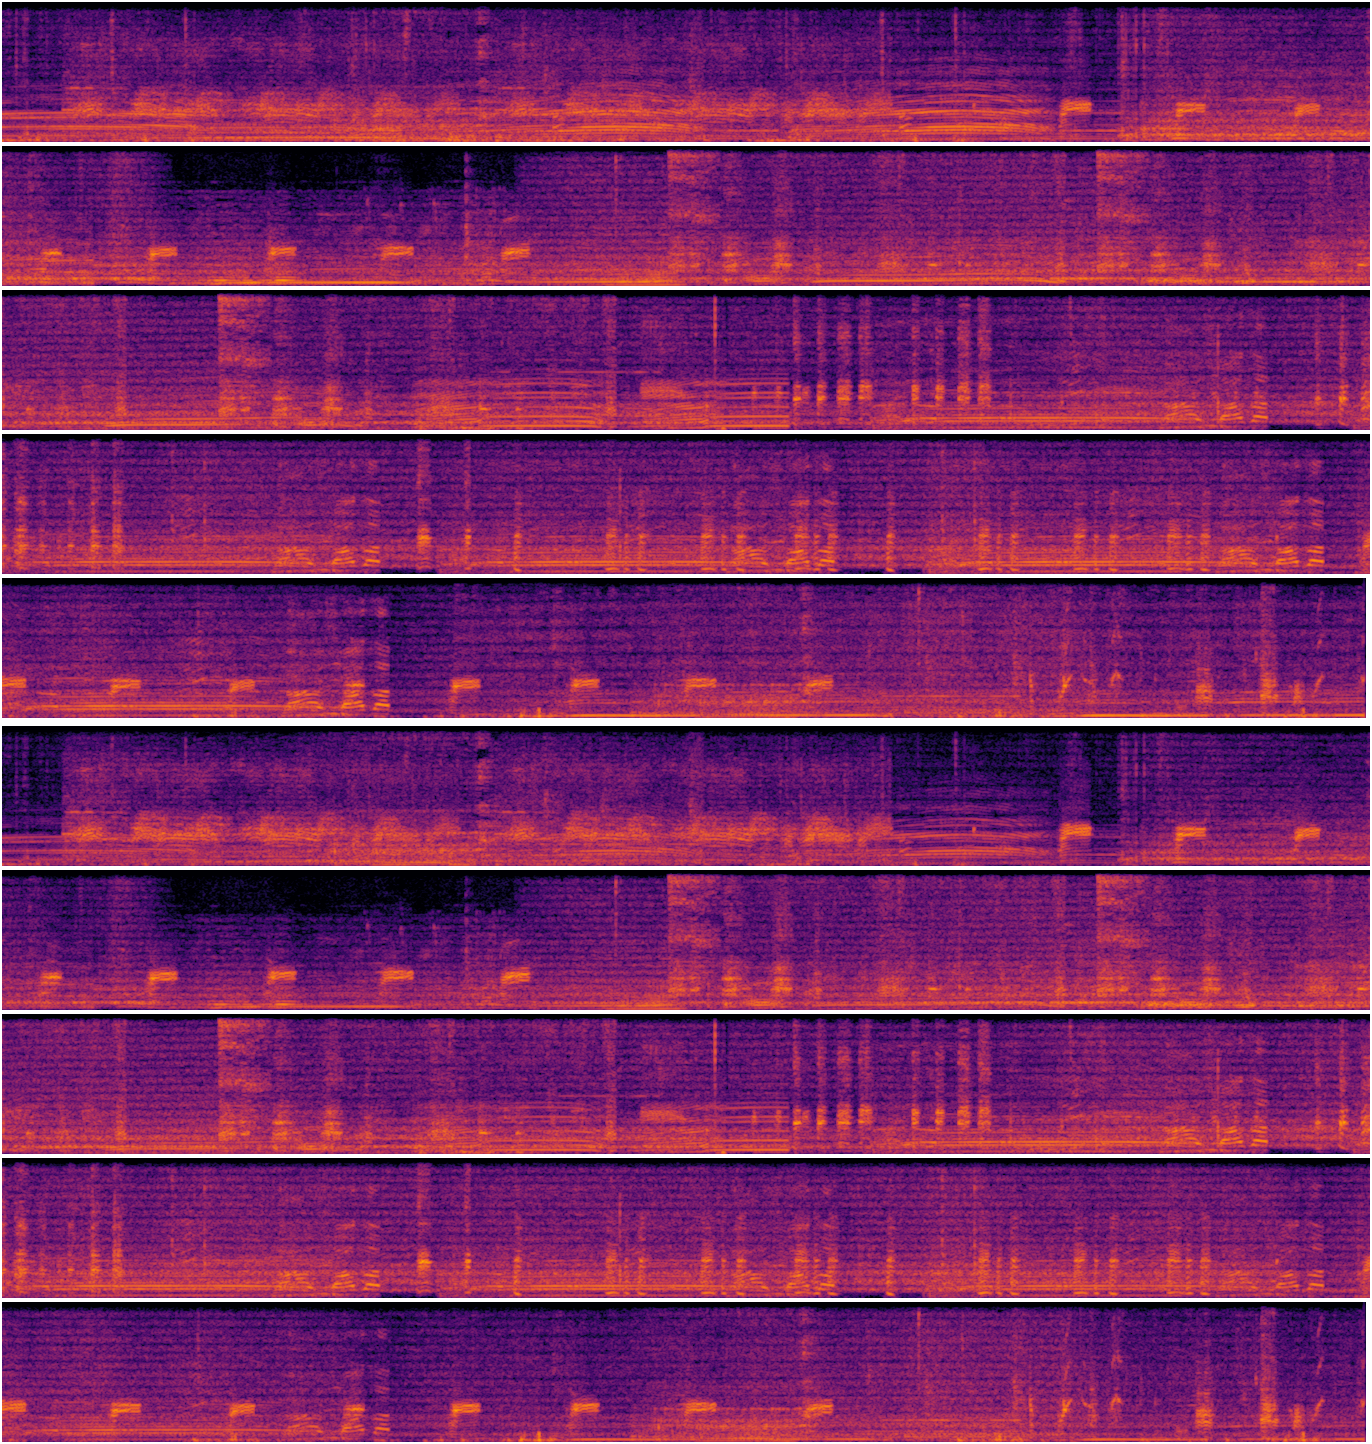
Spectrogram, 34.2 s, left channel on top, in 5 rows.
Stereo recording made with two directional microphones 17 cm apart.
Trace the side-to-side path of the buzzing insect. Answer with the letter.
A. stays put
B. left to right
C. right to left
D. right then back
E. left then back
B.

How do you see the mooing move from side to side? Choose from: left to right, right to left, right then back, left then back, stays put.
right then back.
